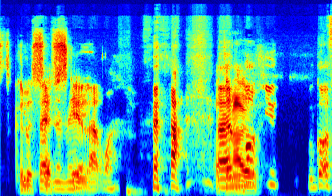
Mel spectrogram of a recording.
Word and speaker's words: Kulusevski: I can't pronounce his name. Kuleski? Kulusevski.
